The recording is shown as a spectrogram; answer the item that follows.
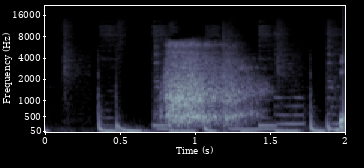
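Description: A woman's breath, one audible exhale a little under a second in, over quiet background music.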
